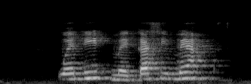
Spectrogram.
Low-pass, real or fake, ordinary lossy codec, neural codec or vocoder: 7.2 kHz; fake; AAC, 32 kbps; autoencoder, 48 kHz, 128 numbers a frame, DAC-VAE, trained on Japanese speech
